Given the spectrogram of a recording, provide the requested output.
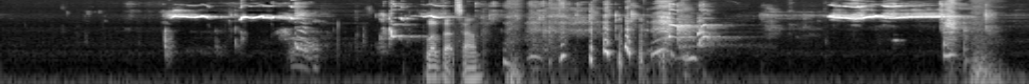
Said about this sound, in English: I think I found Artie chirping, so let me see if this is the one.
